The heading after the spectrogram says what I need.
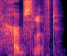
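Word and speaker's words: herbstluftwm: that's what it is the WM is vm because it's a German team and it's a German term and it's the pronunciation of the rest of it is herb's looped so let's continue on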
